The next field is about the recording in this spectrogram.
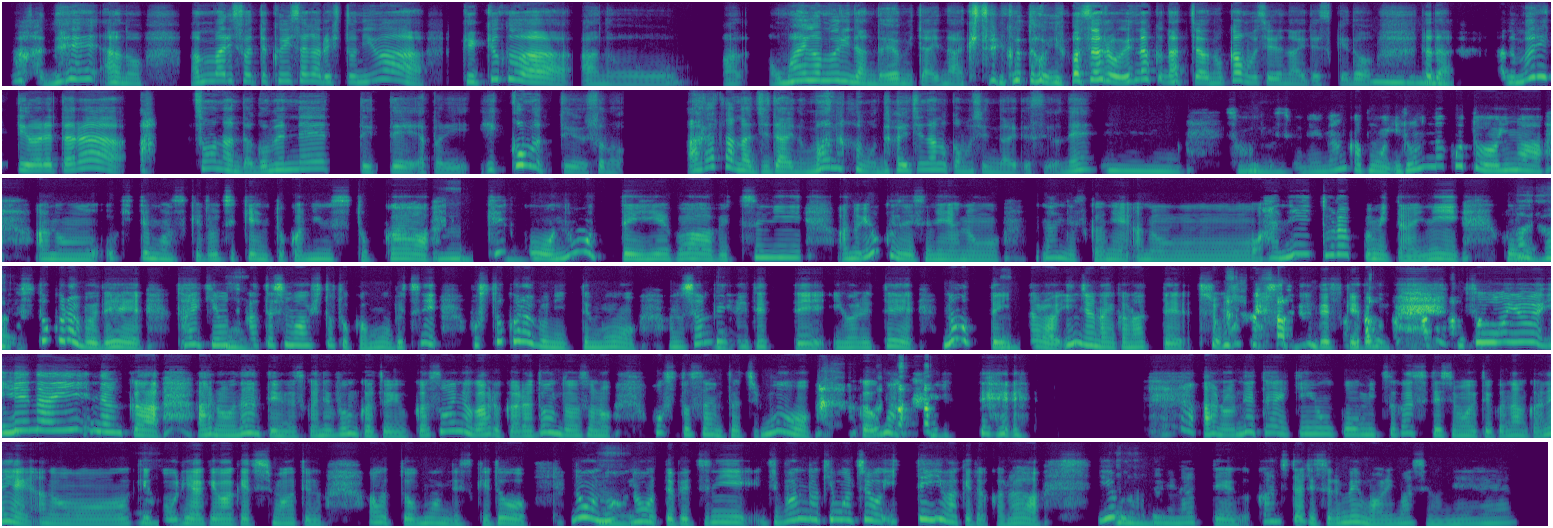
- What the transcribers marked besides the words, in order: laughing while speaking: "まあね"; laughing while speaking: "きつい事を"; tapping; laughing while speaking: "マナーも"; laughing while speaking: "私思ったりするんですけど"; laugh; laugh; laughing while speaking: "上手く言って"
- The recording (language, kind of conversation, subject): Japanese, podcast, 「ノー」と言うのは難しい？どうしてる？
